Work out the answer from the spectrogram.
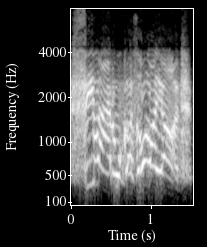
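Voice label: Hungarian damaged oil mood high, speech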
